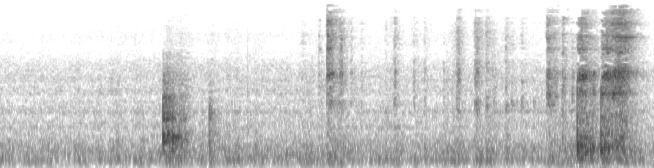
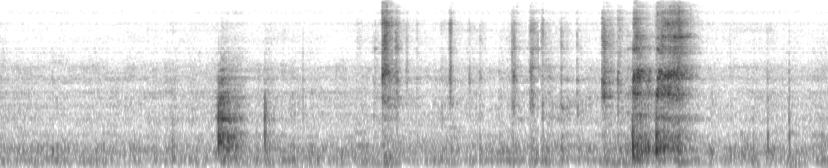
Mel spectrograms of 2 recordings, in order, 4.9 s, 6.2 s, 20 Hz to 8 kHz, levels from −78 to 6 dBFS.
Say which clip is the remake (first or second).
second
